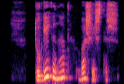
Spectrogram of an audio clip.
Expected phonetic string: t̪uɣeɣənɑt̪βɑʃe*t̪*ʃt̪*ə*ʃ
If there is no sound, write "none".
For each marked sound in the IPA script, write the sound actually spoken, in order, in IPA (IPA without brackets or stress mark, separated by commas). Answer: none, ə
